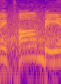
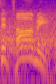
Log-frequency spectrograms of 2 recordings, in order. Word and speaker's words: Itami: It's not Itami, it's Itami.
